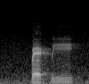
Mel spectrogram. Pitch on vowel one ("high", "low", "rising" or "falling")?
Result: low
